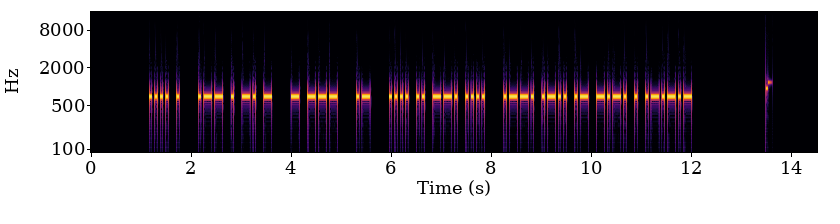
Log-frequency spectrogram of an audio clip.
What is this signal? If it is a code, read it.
Morse code, heard as a keyed tone, about 22 wpm, 700 Hz. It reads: HE WENT TO A HIGH PLACE.
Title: Sentences from Top 1000 Words - Review Part 1 - 22wpm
